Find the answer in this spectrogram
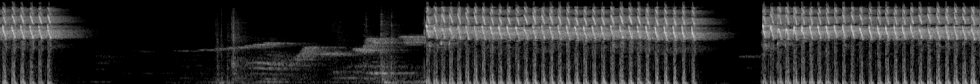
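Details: Cililin song used to tutor contest birds: a trill fragment, soft rising whistled notes in a pause, then a long shrill pulsed trill at roughly four notes a second, a brief break, and the trill again.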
